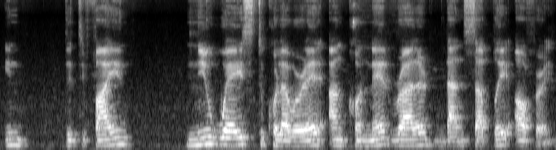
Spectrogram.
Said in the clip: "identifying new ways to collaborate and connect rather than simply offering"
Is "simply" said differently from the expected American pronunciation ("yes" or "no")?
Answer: yes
